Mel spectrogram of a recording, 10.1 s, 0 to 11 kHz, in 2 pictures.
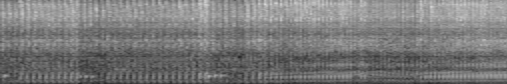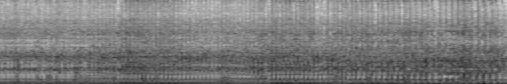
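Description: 1985 Honda ATC 250SX three-wheeler's single-cylinder four-stroke engine running, its revs rising and falling several times.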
